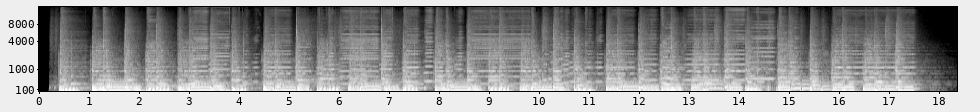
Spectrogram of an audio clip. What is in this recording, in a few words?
Wedding Tango Performance; freaky friday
